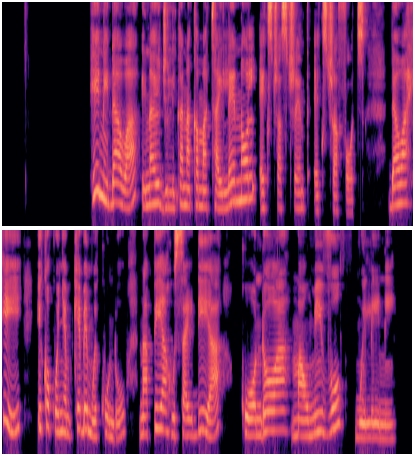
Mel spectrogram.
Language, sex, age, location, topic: Swahili, female, 25-35, Nairobi, health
